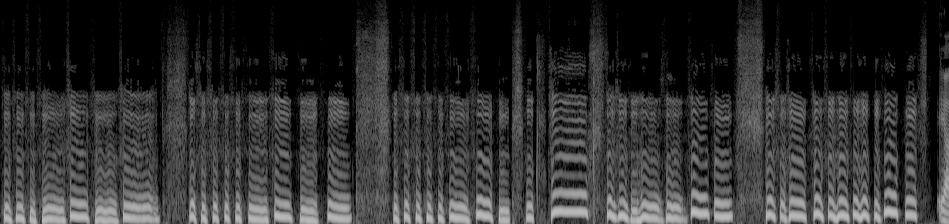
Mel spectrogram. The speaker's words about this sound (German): So, so habe ich am Montagabend gesummt und du kannst jetzt mal und ihr da draußen auch mal überlegen, was für ein Lied könnte ich gemeint haben.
